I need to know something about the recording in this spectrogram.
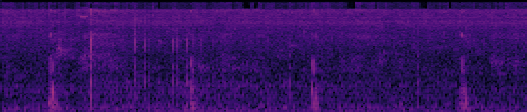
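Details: Two-month-old Miniature Schnauzer puppy snoring while fast asleep: four short, soft, breathy rasps about one second apart over a quiet indoor background.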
